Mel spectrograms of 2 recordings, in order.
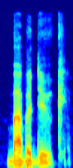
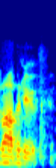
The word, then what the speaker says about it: Babadook: said that 2014 i don't know how to pronounce his name baba duke oh the babadook yeah that's an australian movie 1935 you you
